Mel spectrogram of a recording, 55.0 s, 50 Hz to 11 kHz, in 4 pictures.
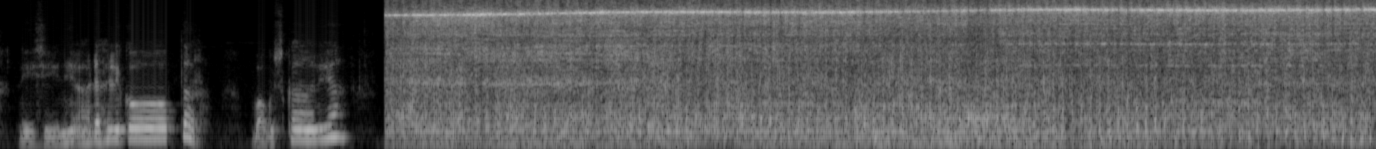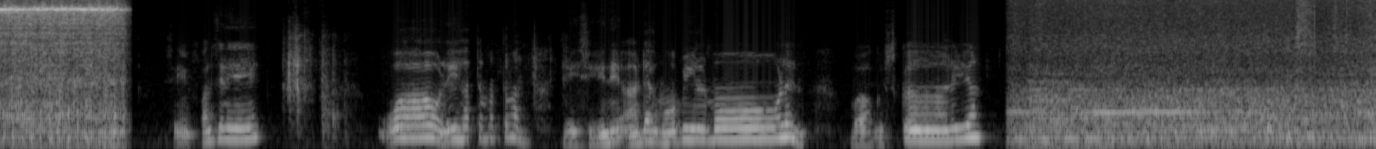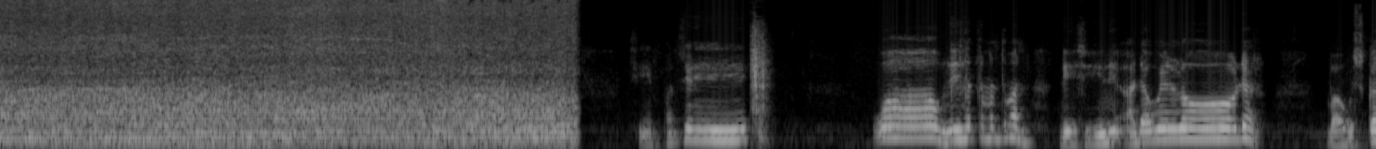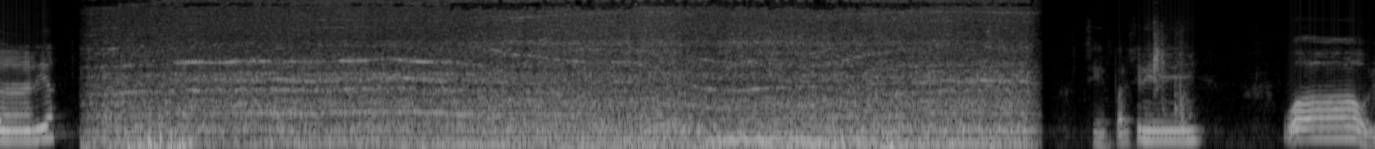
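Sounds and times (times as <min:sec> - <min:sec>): helicopter rotor chop and whine: 0:03.9 - 0:15.1, 0:23.8 - 0:33.4, 0:42.1 - 0:51.7
truck engine running: 0:03.9 - 0:15.1, 0:23.8 - 0:33.3, 0:42.1 - 0:51.7.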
